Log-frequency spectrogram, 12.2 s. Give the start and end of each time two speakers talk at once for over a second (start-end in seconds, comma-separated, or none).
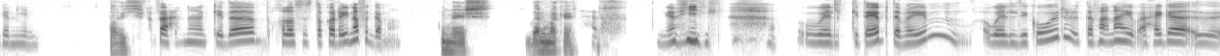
none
